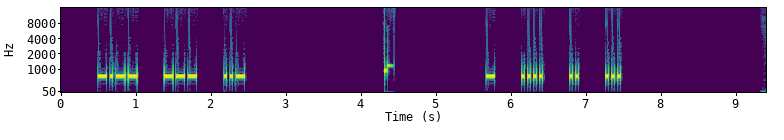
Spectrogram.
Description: Morse code, heard as a keyed tone, about 30 wpm, spaced as for 17 wpm, 700 Hz. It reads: YOU THIS
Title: 3x Character Spacing - Top 100 Words - 30wpm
